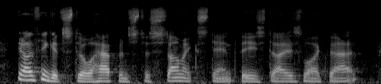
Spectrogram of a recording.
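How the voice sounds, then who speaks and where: The speaker talks at a moderate pace. They have an Australian accent. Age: 60s. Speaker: meditation and yoga teacher. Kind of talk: spiritual talk. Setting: online broadcast. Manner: hesitant, many fillers.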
